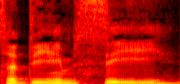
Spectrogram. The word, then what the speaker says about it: Kadeem Sy: I believe his name is pronounced Kadeem C. It is spelled Kadeem Sy.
